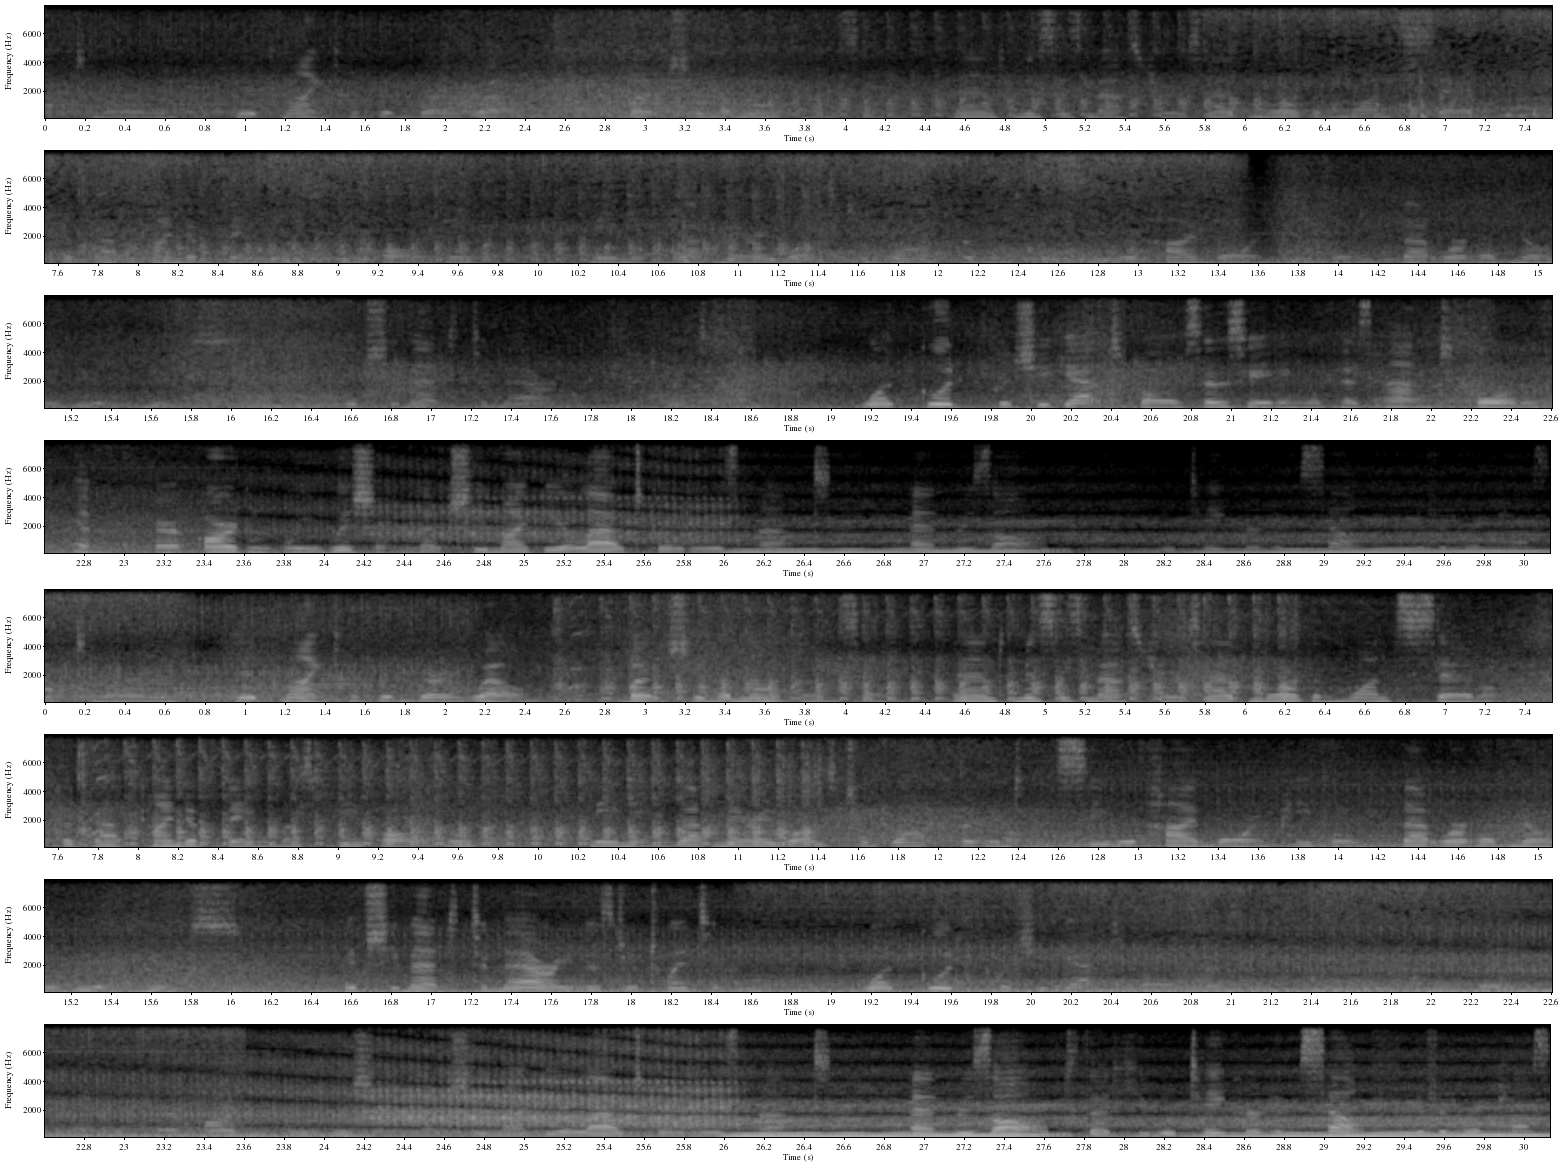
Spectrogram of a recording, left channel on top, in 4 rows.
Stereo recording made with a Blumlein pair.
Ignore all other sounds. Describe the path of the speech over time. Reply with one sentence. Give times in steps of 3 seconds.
You can hear the speech on the right from 0 s, in the centre from 18 s, on the left from 21 s, in the centre from 24 s and on the right from 27 s.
